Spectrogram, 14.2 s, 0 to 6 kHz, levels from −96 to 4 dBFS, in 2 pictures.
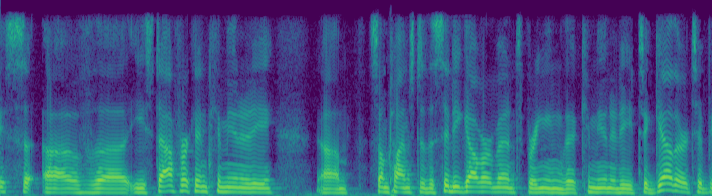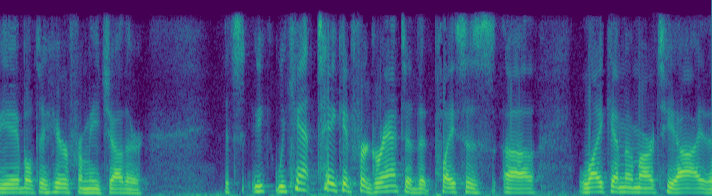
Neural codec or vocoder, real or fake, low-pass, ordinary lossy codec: none; real; 5.4 kHz; AAC, 48 kbps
